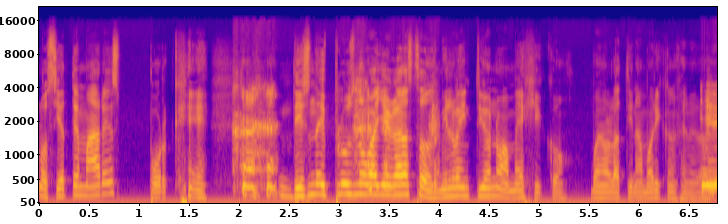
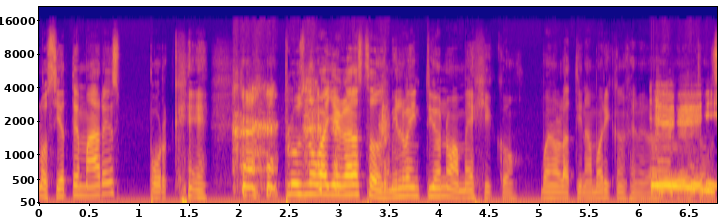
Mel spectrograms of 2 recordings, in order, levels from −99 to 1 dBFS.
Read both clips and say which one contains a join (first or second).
second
